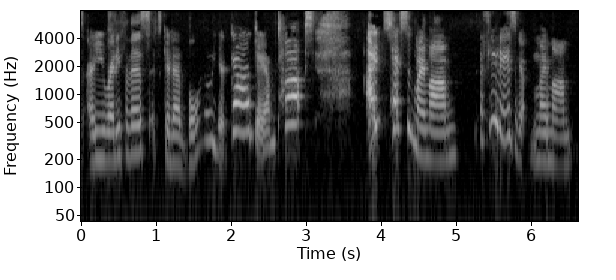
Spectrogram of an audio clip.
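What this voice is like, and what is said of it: Strong Michigan accent. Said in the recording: “That Michigan accent? ... Oh, it came out real strong. ... So strong.”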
